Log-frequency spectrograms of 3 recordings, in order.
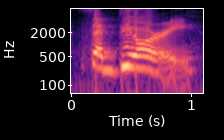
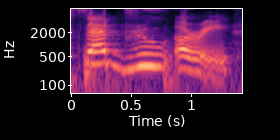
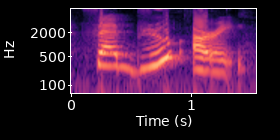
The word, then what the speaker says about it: February: So it's something like this - it's February, please do not drop the 'R' it's not February it is February.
